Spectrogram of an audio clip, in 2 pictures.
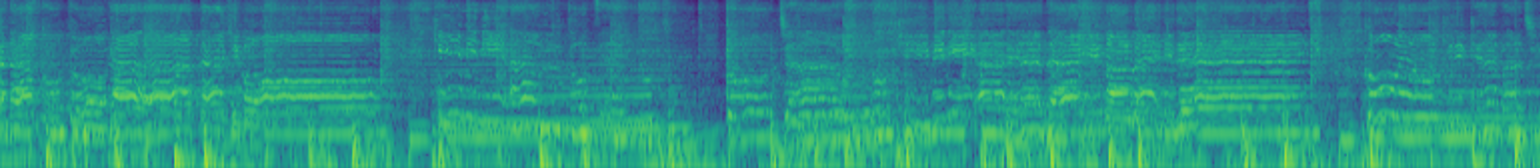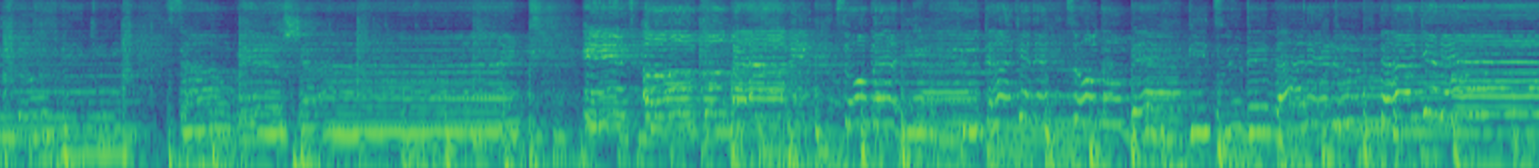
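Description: A mixed-voice a cappella group of six singing a pop song live through microphones: a lead voice over close backing harmonies, with vocal percussion keeping a steady beat underneath.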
